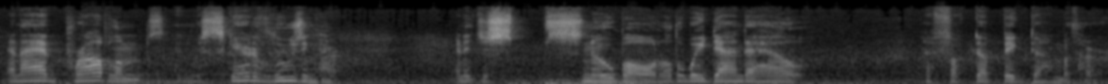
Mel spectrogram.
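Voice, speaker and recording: A man's voice: medium pitch, normal speed, fairly bright tone, slight background noise, close to an everyday voice. A man playing a bitter, regretful survivor in a zombie audio drama, sarcastic and slangy but caring underneath. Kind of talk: audio drama acting, casual profane dialogue.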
